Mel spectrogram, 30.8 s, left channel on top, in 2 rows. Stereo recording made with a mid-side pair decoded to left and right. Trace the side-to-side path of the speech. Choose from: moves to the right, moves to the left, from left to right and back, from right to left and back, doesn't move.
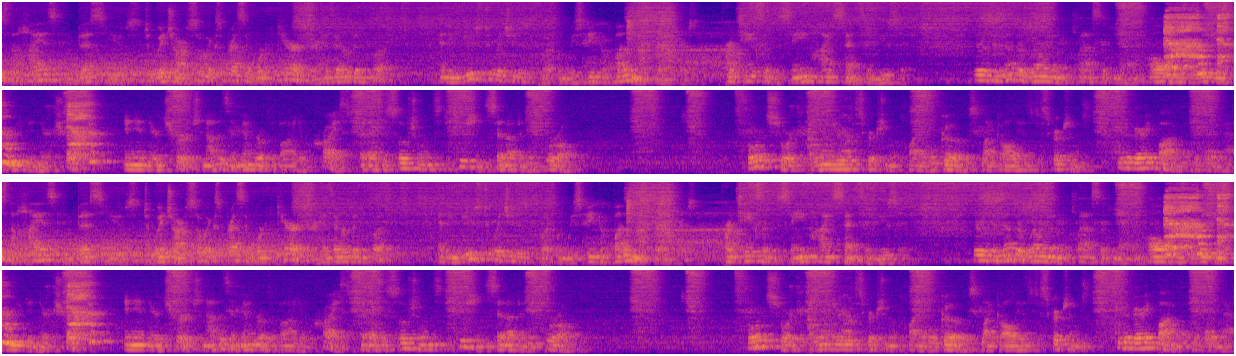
from right to left and back.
